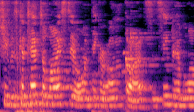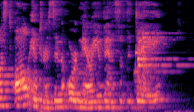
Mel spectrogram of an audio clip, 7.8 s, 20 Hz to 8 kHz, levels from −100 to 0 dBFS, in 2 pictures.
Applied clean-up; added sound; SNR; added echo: classical method WPE with log-MMSE.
